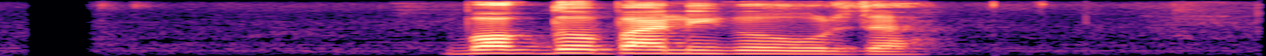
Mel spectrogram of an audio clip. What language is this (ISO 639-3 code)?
nep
